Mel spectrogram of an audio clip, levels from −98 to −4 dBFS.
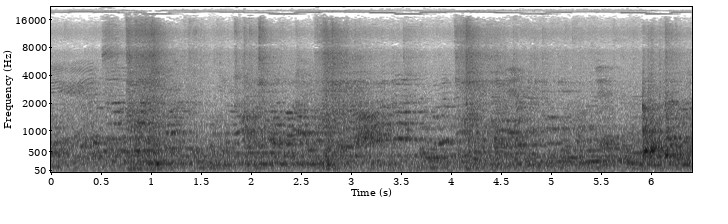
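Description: Generation loss runs through the whole clip: it sounds swirly and hollow, with smeared, softened attacks, more than a single MP3 pass would leave. It's likely the result of re-encoding about four times, each pass requantising on a shifted frame grid, at what sounds like 128 kbit/s.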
